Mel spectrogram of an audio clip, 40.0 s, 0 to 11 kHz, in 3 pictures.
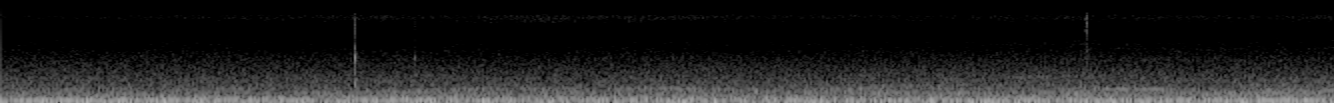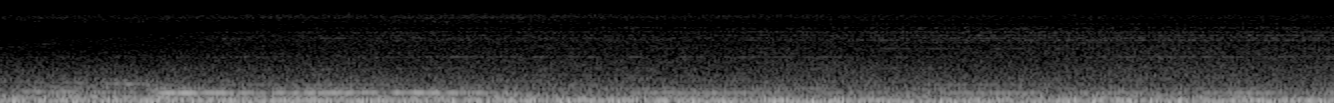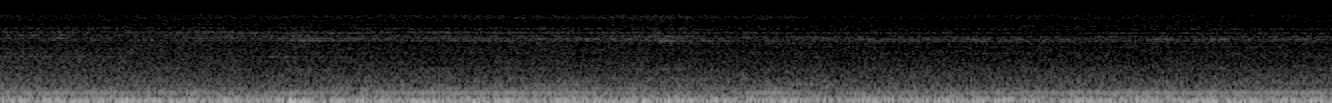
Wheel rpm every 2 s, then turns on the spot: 0, 0, 0, 0, 0, 0, 0, 0, 0, 0, 0, 0, 0, 0, 0, 0, 0, 0, 0, 0.
none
